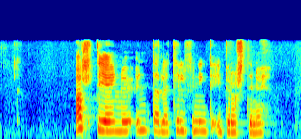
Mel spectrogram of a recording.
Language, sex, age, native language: Icelandic, female, 18-19, Icelandic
